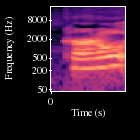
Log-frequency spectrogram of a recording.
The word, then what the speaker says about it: colonel: how you spell it kernel is c-o-l-n sorry no back up c-o-l-o-n-e-l so what does kernel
